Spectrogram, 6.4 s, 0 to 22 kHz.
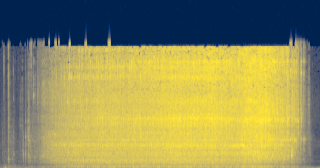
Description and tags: RAIN STICK B 009
This sample pack contains samples of two different rain sticks being played in the usual manner as well as a few short incidental samples. The rain stick is considered to have been invented in Peru or Chile as a talisman to encourage rainfall however its use as an instrument is now widespread on the African continent as well. These two rainsticks were recorded by taping a Josephson C42 microphone to each end of the instrument's body. At the same time a Josephson C617 omni was placed about a foot away to fill out the center image, the idea being to create a very wide and close stereo image which is still fully mono-compatible. All preamps were NPNG with no additional processing. All sources were recorded into Pro Tools via Frontier Design Group converters and final edits were performed in Cool Edit Pro. NB: In some of the quieter samples the gain has been raised and a faulty fluorescent light is audible in the background.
